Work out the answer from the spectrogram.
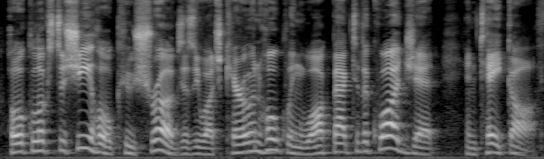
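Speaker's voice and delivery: usual speaking voice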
